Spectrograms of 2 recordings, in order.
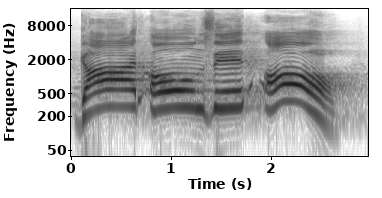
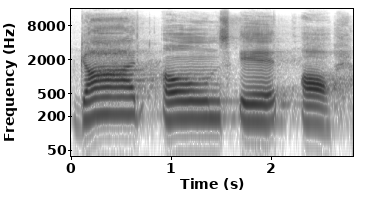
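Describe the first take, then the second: First: It is said with more volume. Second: It is said at normal volume.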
